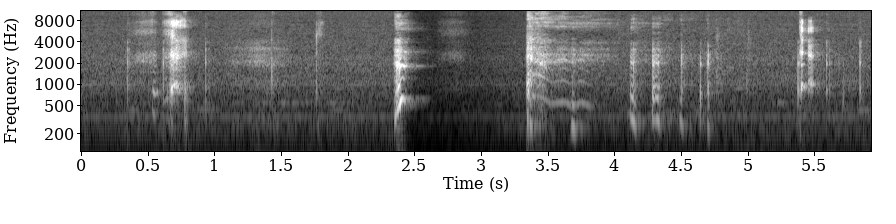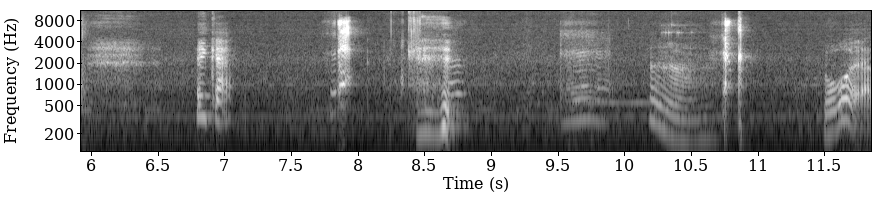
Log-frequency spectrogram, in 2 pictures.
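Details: Mother and baby both with hiccups: sharp, sudden hiccup sounds mixed with baby babbling and laughter over steady room hum.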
